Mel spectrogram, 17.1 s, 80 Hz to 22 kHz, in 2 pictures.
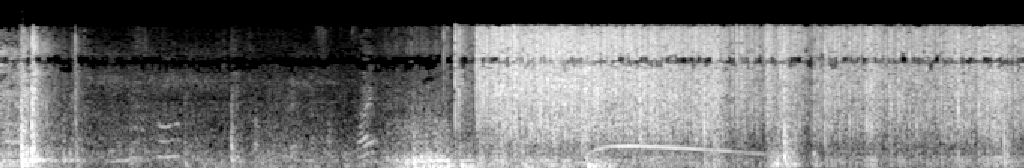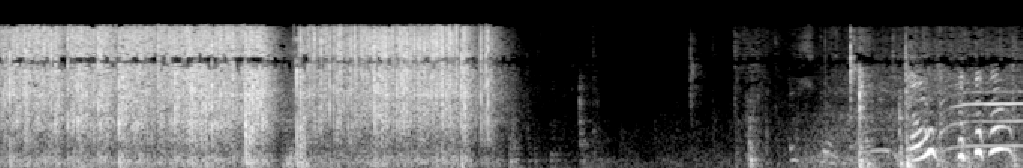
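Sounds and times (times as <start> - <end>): firework cracks: 0.0 - 0.6, 3.6 - 12.9
firework fountain hissing: 3.3 - 12.9.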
